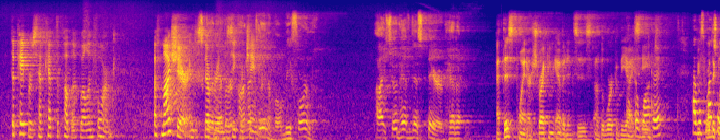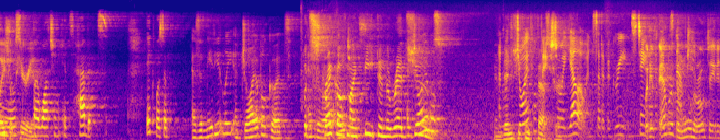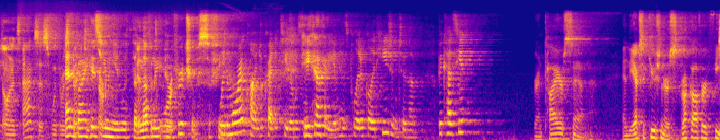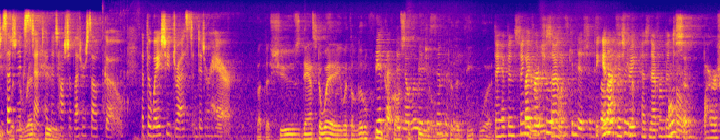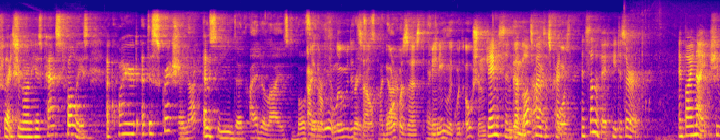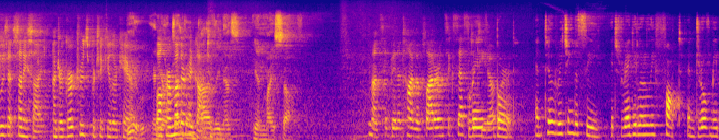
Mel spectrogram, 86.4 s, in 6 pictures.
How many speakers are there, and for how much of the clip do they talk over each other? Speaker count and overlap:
ten, about 35%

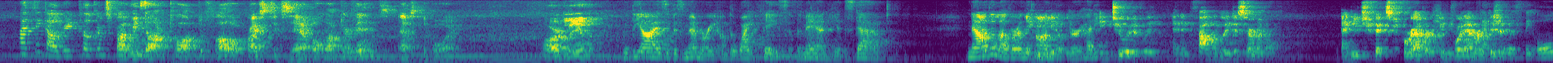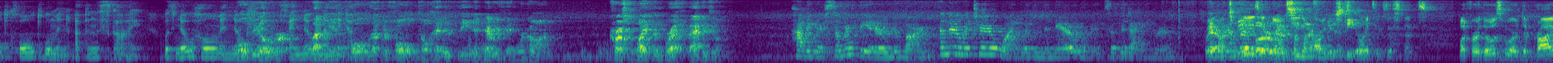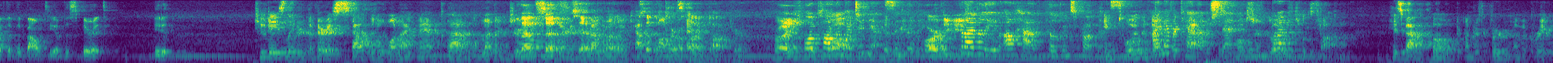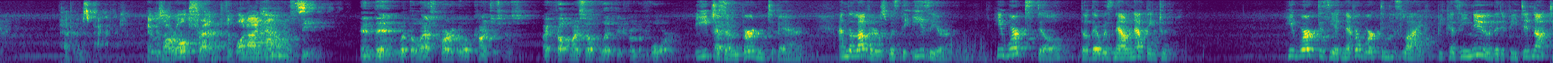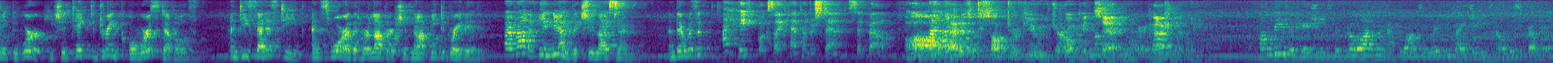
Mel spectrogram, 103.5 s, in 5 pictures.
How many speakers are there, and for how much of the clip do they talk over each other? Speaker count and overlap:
ten, about 21%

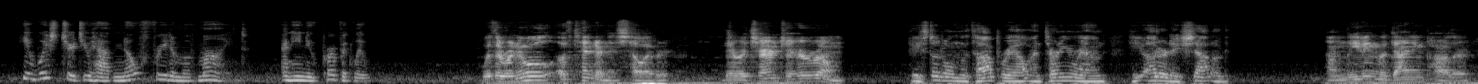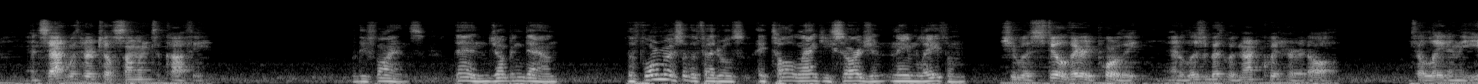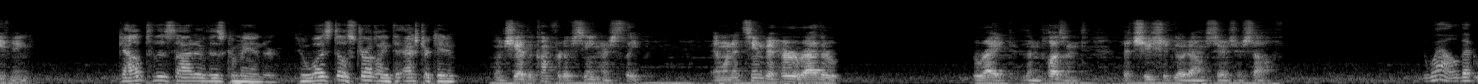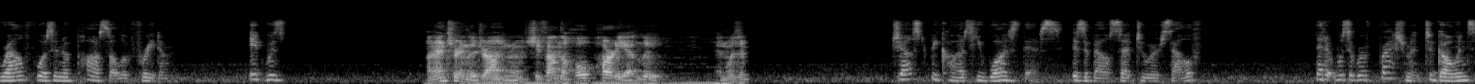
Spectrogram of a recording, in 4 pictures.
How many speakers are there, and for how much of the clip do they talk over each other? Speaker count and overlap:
three, no overlap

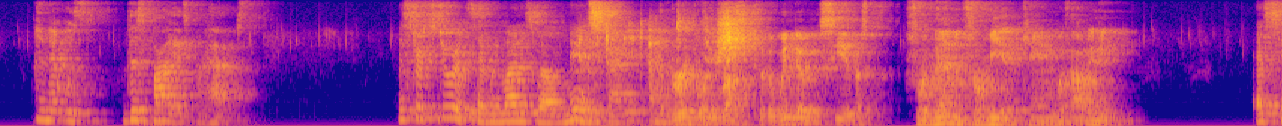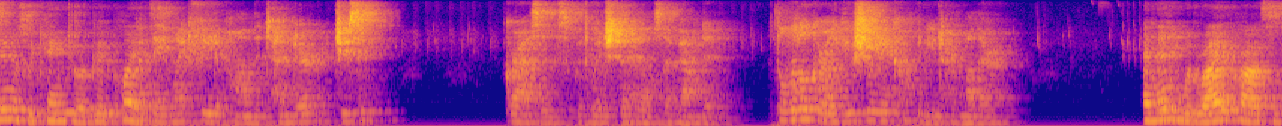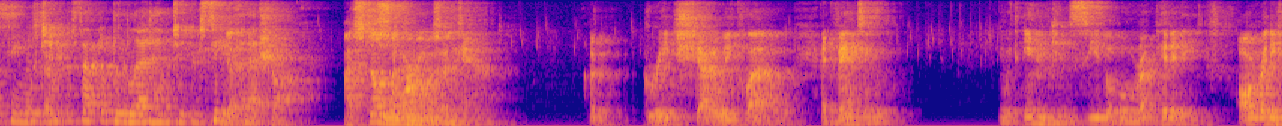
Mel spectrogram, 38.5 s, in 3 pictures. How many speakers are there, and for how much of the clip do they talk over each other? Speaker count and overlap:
five, about 10%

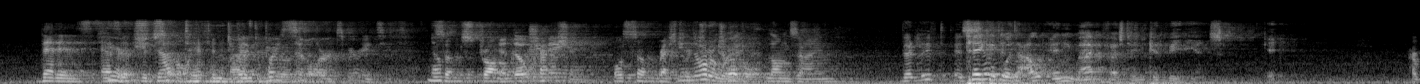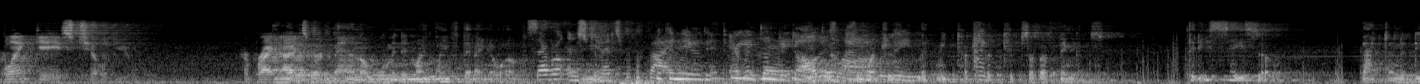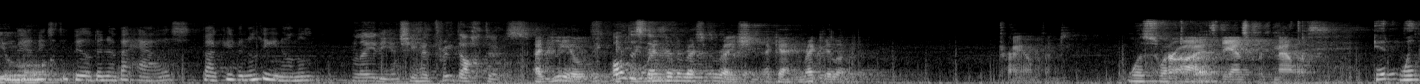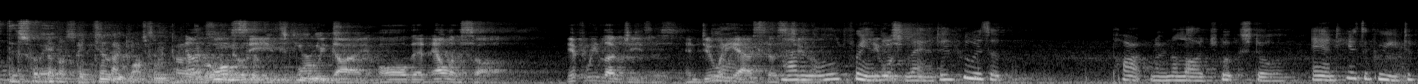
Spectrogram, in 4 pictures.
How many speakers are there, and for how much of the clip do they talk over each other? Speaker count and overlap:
ten, about 37%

